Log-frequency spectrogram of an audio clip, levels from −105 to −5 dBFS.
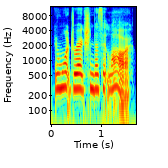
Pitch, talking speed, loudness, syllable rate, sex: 265 Hz, 210 wpm, -18 LUFS, 5.4 syllables/s, female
